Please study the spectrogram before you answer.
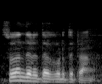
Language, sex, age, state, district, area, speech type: Tamil, male, 60+, Tamil Nadu, Mayiladuthurai, rural, spontaneous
